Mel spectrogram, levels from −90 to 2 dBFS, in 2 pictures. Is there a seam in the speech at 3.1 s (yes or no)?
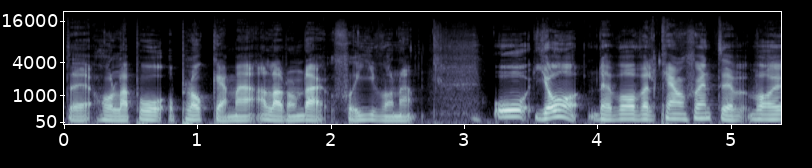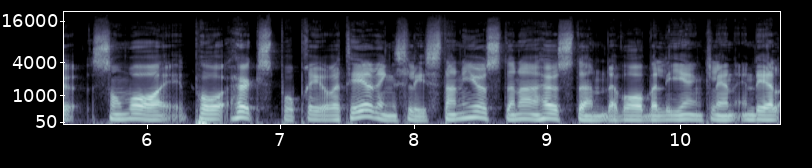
yes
